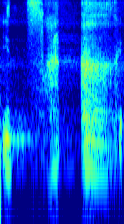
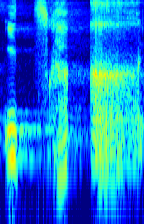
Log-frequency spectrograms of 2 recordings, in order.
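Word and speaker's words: יצחק: 이츠하크. 이게 독일 말도 왜 바스 이스 다스 막 이러잖아요. 히브리 말이 이게 그 목을 긁는 소리를 많이 써요. 이츠하크 이렇게. 그래서 이 이삭의 원래 발음 히브리 말로 이츠하크라고 발음합니다.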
